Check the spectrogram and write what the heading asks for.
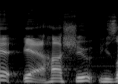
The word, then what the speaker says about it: Hashut: Yeah, Hashut.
